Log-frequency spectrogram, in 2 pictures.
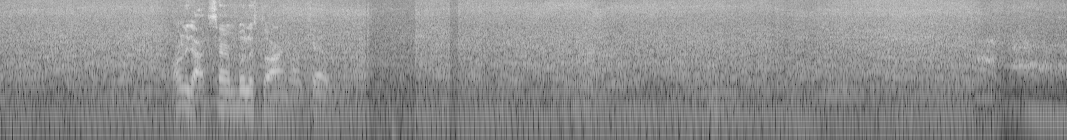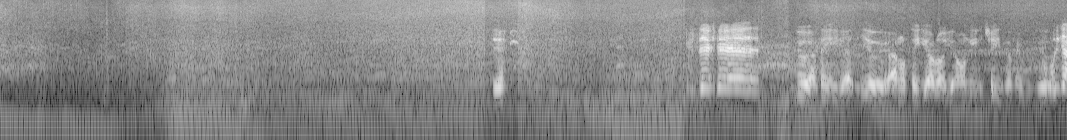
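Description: A car engine hums steadily and rises and falls in pitch.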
